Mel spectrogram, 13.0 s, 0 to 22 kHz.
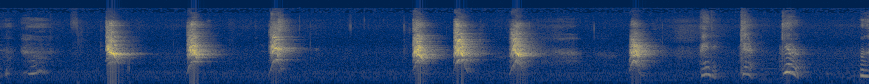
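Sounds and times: puppy barking in high yaps: 1.6 - 2.2, 2.8 - 3.4, 4.0 - 4.6, 6.2 - 8.1, 9.4 - 9.9.

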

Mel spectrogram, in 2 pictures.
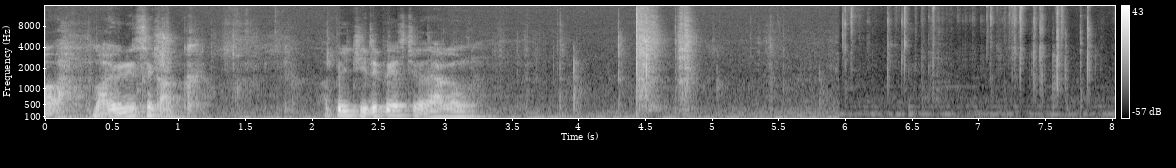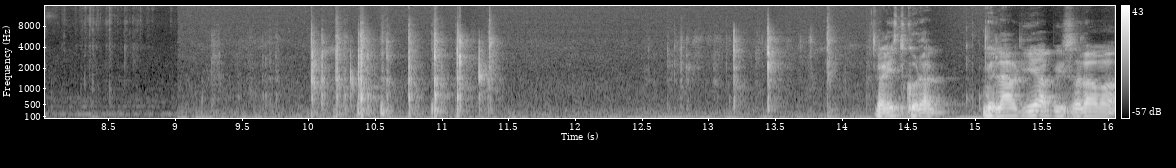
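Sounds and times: paper sachet crinkling: 4.6 - 9.6.

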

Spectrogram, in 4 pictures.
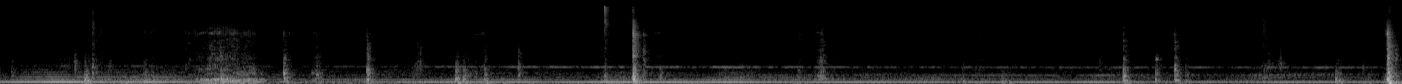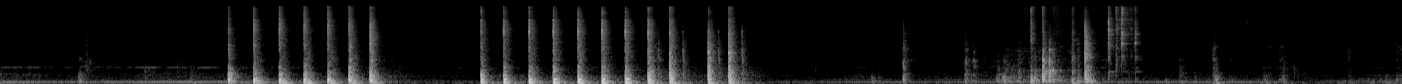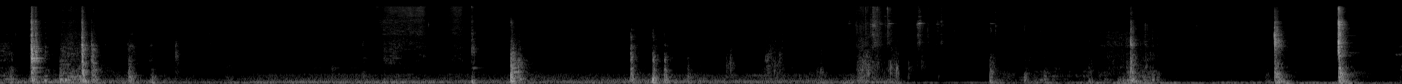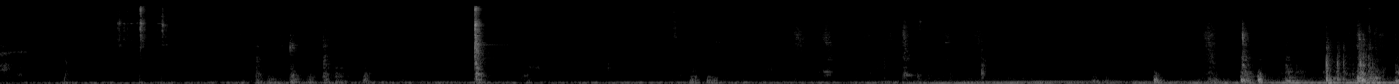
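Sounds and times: hammer driving a nail: 16.3 - 18.0, 18.8 - 21.6.

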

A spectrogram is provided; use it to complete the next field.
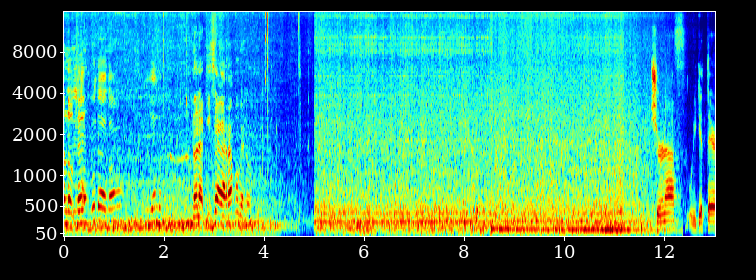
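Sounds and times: deeper engine note: 0.0 - 4.1, 7.5 - 12.5
outboard motor hum: 0.0 - 12.4
water noise: 0.0 - 12.5
wind: 0.0 - 13.0.

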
